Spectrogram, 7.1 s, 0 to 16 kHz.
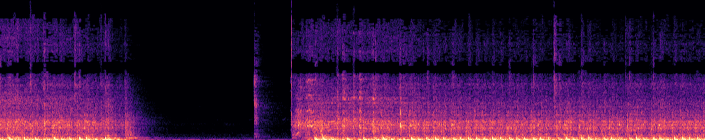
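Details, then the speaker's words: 2018 KTM XCF 350 dirt bike after replacing cracked fuel pump filter that caused sputter and bog, seat off: engine cuts out, fires straight back up, settles into even, steady idle thump; normal start and idle. "looks good sounds good okay next step is uh put the seat on and then I'm gonna take it for a test drive"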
